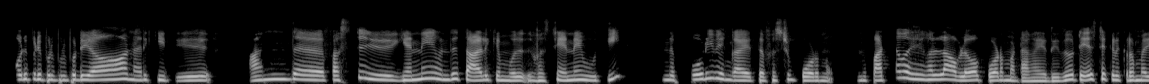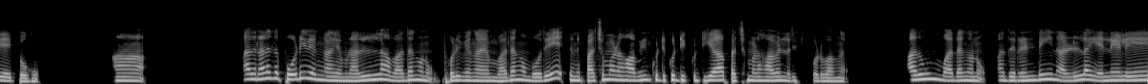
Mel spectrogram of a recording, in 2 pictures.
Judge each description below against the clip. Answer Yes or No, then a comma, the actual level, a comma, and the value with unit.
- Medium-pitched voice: No, high, 195 Hz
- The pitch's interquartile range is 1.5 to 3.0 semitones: No, average, 3.5 semitones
